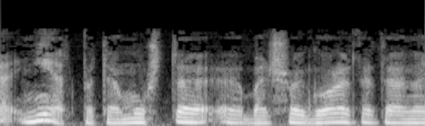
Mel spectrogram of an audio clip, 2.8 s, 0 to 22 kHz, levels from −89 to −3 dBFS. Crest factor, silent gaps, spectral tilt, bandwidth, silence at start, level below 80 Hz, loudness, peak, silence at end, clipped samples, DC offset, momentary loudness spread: 12 dB; none; -7.5 dB/octave; 8.2 kHz; 0 s; -44 dBFS; -16 LUFS; -4 dBFS; 0 s; under 0.1%; under 0.1%; 4 LU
